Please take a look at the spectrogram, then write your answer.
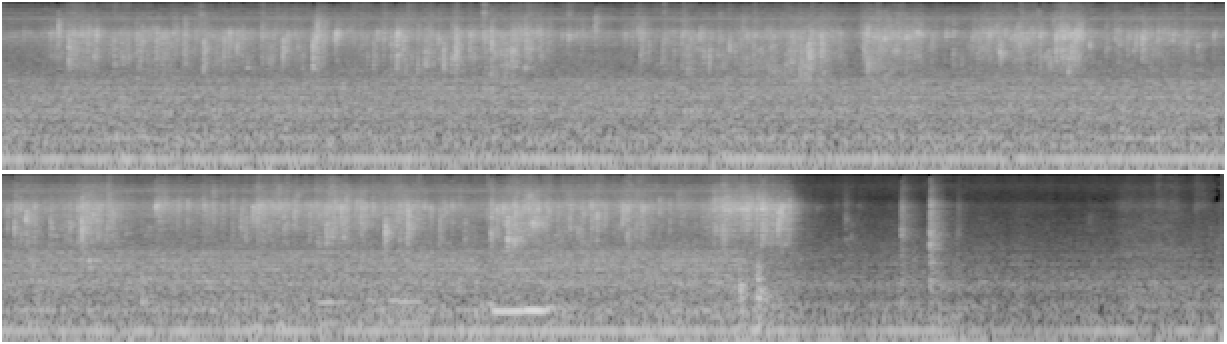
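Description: Water runs steadily from a cold tap for about fifteen seconds, a close, constant splashing stream that then cuts off, leaving a quiet room hum.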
